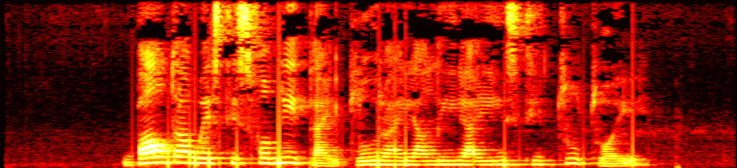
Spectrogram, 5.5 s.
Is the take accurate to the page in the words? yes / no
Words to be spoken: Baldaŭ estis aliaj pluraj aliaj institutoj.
no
